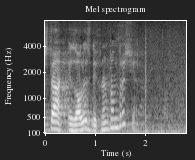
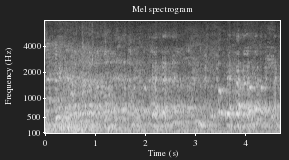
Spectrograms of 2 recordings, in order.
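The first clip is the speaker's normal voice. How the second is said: breathy, rising burst of laughter; long laugh; 6 semitones higher, 7 dB quieter than usual. Real, not acted. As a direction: laugh freely at your own joke. Laughs at own punchline.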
